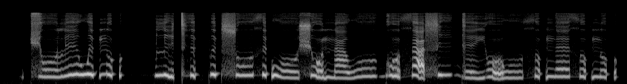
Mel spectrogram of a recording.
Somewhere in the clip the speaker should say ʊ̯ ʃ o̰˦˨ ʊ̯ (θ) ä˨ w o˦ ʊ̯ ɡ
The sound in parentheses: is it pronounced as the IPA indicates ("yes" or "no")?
no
